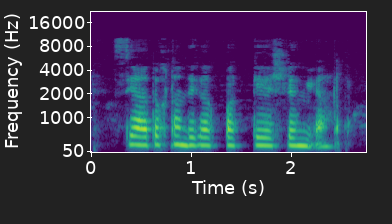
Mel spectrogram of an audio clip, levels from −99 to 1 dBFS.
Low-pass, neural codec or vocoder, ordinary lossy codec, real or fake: 9.9 kHz; none; AAC, 64 kbps; real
